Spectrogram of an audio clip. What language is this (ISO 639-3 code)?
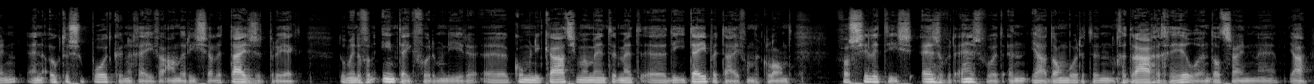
nld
